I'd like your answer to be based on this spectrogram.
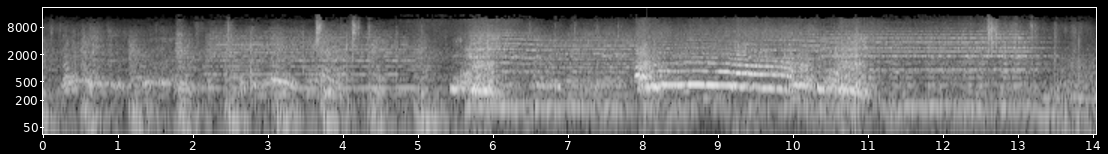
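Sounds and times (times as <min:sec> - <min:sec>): dark background music: 0:00.0 - 0:14.0
werewolf howling: 0:00.2 - 0:04.0, 0:05.4 - 0:11.2.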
